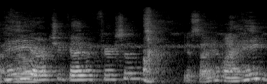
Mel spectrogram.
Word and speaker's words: McPherson: Technically, as is pointed out to me all the time when I run into people from Scotland, it's pronounced McPherson. But I heard it my whole life, McPherson, McShut the Fuck Upson, all kinds of things. So I But what is it? It's McPherson.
